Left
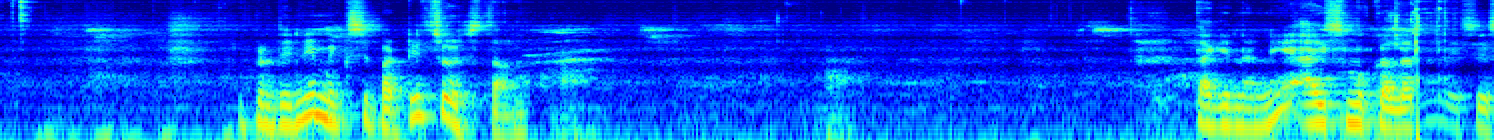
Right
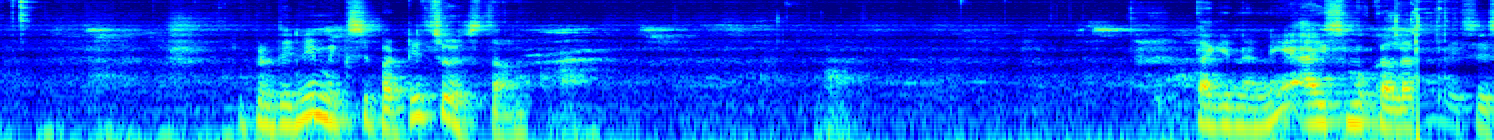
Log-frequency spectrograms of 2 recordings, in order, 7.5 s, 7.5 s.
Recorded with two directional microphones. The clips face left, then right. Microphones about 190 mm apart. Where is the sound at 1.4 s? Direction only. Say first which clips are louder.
Left 3 dB; 50° left (ahead or behind).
